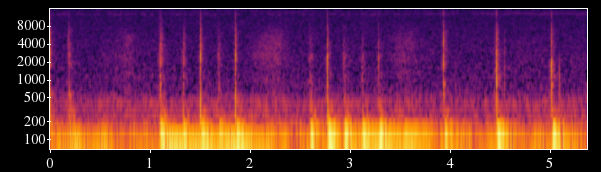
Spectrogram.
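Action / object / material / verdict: tap / tablet with glass screen in foam rubber case / glass / none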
